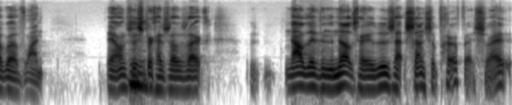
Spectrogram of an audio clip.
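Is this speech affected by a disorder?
Yes: gunshot injury to chin.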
